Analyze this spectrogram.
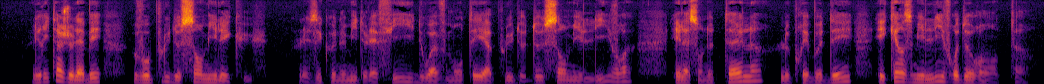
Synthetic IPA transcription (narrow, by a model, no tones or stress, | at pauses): leʁit̪aʒd̪əlabe | voplyd̪əsɑ̃milekʲʰy | lezekɔnɔmid̪əlafijd̪wavmɔ̃t̪ʰeaplyd̪əd̪øsɑ̃milːivʁɛlasɔ̃not̪ɛlː | əpχebɔd̪eːkʲɛ̃zmilːivʁəd̪əʁɑ̃t̪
